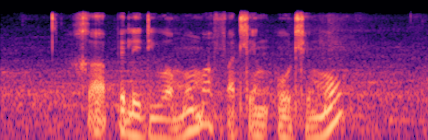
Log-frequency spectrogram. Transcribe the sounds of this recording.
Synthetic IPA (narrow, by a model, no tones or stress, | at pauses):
ɣa̰pʼɛlediwamomafa̰t͡ɬʰʼḛŋ̩ʊt͡ɬʰɛmo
